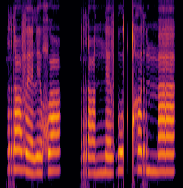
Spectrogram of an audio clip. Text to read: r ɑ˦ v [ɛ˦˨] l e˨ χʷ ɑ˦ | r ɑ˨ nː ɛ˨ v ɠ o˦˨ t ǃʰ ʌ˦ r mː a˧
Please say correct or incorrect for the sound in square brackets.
incorrect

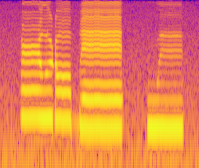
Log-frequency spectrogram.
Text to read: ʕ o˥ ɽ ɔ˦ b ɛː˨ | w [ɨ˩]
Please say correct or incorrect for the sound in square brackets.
correct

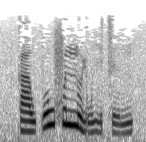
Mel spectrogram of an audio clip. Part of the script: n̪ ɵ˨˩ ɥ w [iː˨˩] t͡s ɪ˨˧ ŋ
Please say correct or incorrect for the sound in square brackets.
correct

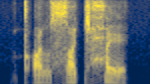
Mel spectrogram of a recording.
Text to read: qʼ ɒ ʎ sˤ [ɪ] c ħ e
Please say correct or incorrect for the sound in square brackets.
correct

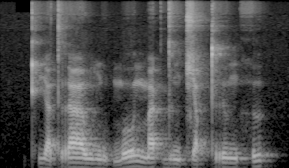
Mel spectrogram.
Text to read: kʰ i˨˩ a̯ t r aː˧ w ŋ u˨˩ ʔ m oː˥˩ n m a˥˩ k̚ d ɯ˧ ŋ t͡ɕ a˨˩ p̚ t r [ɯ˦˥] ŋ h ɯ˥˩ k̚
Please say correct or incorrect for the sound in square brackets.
incorrect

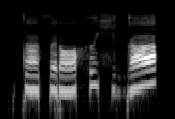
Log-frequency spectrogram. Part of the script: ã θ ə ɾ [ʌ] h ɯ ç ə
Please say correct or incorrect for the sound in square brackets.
incorrect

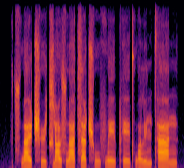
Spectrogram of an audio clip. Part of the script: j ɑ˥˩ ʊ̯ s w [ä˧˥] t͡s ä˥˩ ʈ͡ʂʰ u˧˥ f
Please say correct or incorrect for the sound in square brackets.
correct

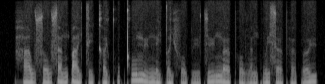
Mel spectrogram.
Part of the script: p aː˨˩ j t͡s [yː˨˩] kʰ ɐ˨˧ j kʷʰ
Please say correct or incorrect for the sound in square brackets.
incorrect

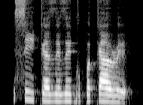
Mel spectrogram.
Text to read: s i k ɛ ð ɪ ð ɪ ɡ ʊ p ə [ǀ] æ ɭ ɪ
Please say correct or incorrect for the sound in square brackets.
incorrect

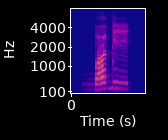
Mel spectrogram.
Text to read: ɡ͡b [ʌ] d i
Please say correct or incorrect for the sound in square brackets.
correct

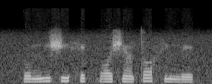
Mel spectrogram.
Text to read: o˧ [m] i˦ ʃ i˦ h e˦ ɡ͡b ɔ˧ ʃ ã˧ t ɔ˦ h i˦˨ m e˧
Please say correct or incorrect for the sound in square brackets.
correct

